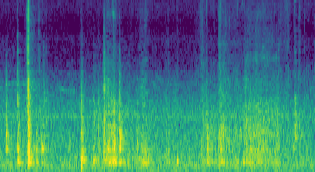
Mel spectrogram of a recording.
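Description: Fabric rustles as it is pulled from a sewing machine.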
